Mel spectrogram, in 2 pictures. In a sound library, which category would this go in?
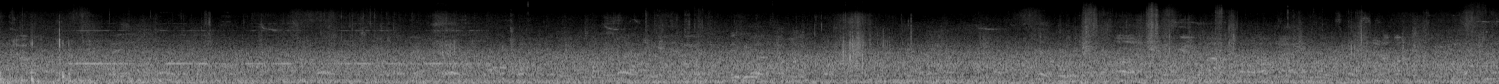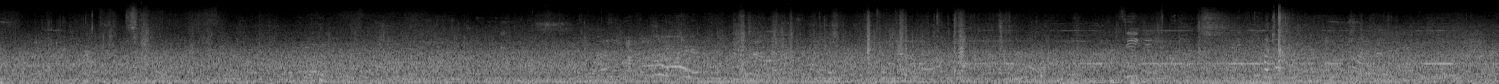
Soundscapes > Urban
